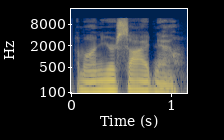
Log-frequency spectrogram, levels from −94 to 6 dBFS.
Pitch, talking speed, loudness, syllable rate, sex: 100 Hz, 260 wpm, -17 LUFS, 4.9 syllables/s, male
